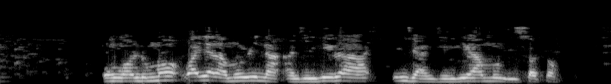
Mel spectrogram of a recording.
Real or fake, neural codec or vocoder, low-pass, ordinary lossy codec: real; none; 7.2 kHz; MP3, 24 kbps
